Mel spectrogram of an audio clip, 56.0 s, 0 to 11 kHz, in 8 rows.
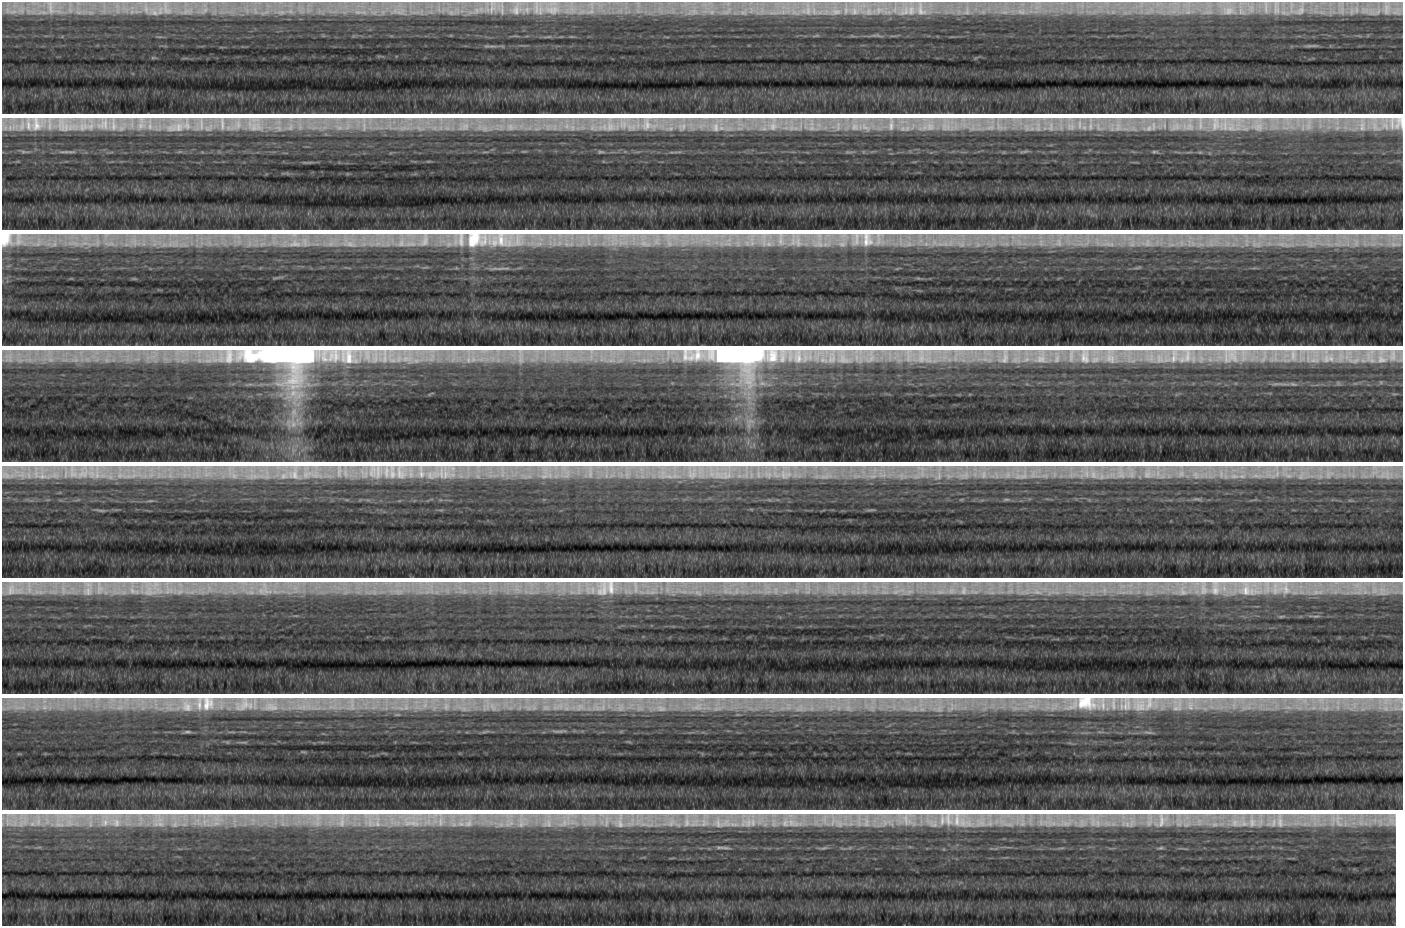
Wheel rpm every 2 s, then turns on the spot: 220, 220, 230, 230, 220, 230, 230, 220, 220, 220, 200, 150, 160, 230, 220, 220, 220, 230, 220, 220, 210, 220, 220, 220, 220, 230, 230, 230.
none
